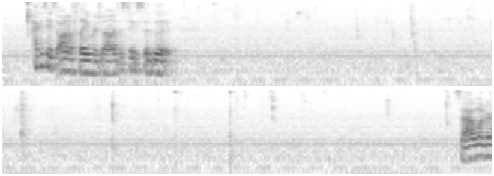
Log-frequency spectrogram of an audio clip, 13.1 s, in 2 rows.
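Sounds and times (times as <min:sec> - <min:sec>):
faint steady hum: 0:00.0 - 0:13.0
chewing noodles: 0:02.5 - 0:07.0, 0:07.8 - 0:11.0.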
